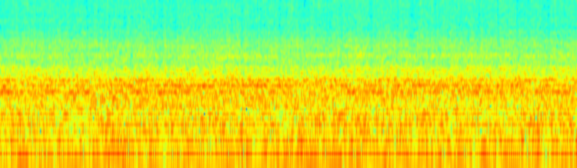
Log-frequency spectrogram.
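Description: A freight train rumbles and clatters loudly past at close range.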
